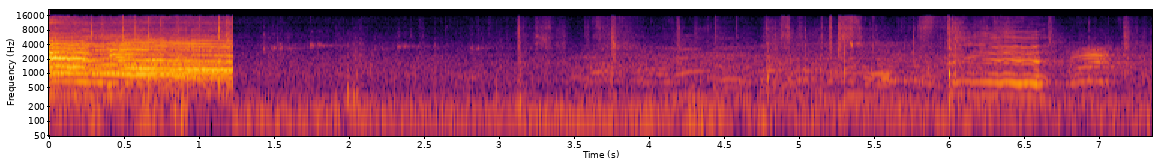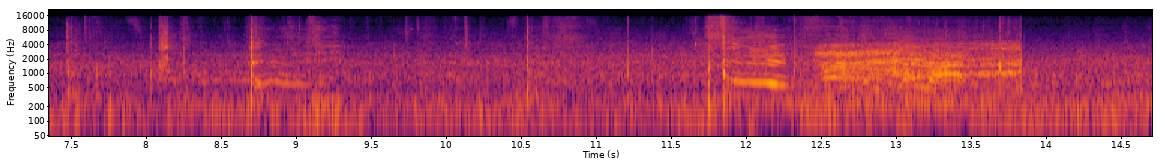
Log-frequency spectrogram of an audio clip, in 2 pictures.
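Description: A loud shout in the first second, then scattered sharp pops of a tennis ball bouncing on a hard court and being struck by rackets, with fainter voices in between and a louder voice near the end.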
